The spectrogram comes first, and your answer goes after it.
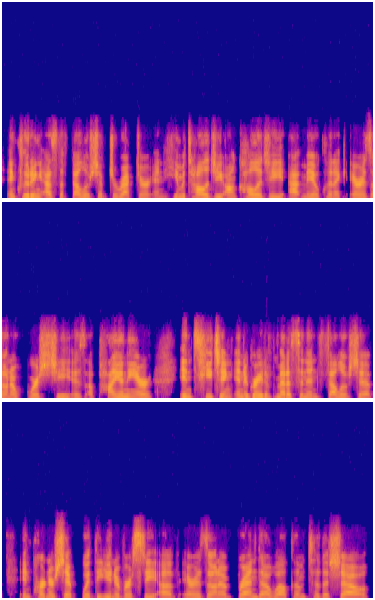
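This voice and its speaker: A woman hosting a podcast, reading a prepared introduction and asking measured interview questions. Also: on the low side, steady tone, clear, resonant tone, dry recording, highs cut off. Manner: measured, reads prepared remarks. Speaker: podcast host.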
